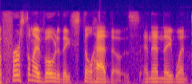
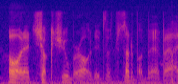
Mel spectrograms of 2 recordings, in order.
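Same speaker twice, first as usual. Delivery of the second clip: mumbling; 9 semitones lower, 16 dB quieter than usual. Retold or imitated. Old voter cursing a candidate at his ballot, mumbling. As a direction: lower and much softer, grumbling mumble. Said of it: "he's mumbling".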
